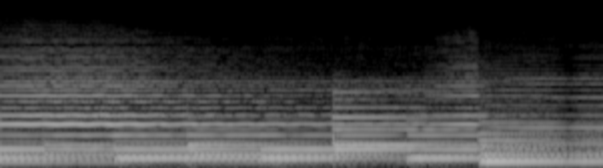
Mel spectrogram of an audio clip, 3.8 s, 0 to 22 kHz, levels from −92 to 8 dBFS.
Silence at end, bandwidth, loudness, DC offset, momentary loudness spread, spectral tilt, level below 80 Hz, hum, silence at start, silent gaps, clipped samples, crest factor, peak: 0 s; 9.6 kHz; -30 LUFS; under 0.1%; 2 LU; -7.5 dB/octave; -66 dBFS; none; 0 s; none; under 0.1%; 12 dB; -16 dBFS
